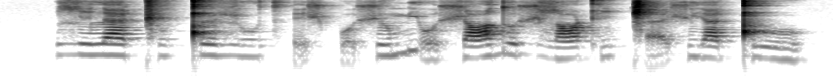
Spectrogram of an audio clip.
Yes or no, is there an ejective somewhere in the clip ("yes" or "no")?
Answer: yes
